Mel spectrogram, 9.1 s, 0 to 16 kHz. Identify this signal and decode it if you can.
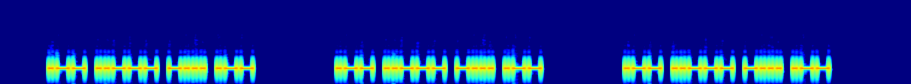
Morse code, heard as a keyed tone, about 30 wpm, 700 Hz. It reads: W2BW W2BW W2BW
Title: USA Call Signs - 4 Characters - Repeated 3x - 30wpm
